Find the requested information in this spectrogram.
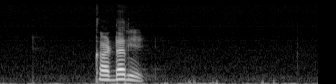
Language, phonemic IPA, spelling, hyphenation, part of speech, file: Tamil, /kɐɖɐl/, கடல், க‧டல், noun, Ta-கடல்.ogg
- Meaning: ocean, sea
